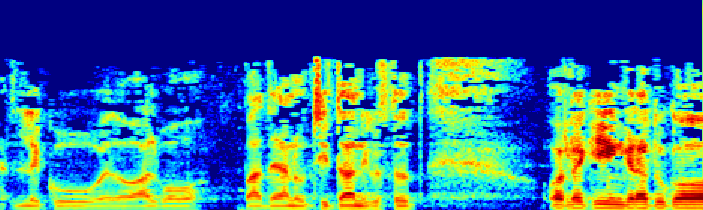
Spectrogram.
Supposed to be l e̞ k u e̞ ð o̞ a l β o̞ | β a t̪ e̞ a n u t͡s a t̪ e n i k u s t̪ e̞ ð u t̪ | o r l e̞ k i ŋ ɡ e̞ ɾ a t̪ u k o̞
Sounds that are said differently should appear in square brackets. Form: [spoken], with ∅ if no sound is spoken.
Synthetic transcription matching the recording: l e̞ k u e̞ ð o̞ a l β o̞ | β a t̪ e̞ a n u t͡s [i] t̪ [a] n i k u s t̪ e̞ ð u t̪ | o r l e̞ k i ŋ ɡ e̞ ɾ a t̪ u k o̞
